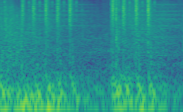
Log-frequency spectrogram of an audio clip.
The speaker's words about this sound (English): The alarm sounded, and almost immediately, HMS Jackal's anti-aircraft gun opened up.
